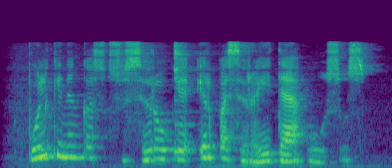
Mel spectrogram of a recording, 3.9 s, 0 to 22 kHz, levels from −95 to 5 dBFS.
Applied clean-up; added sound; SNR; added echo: none; Cowbell; 13 dB; none.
